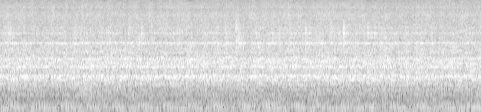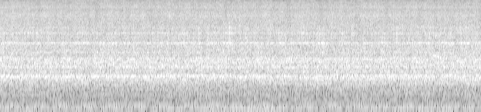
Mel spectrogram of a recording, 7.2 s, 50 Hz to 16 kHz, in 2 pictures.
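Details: 1970 Chevy C10, 350 small-block with recently replaced water pump, at idle: constant hissy metallic rub with faint fixed tone; rotary noise suspected near water pump, unconfirmed.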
